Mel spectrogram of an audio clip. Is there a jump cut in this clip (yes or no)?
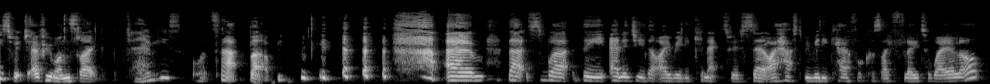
no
